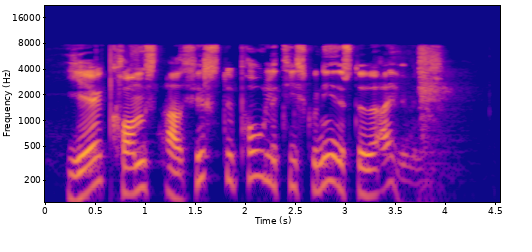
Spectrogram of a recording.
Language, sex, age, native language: Icelandic, male, 40-49, Icelandic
